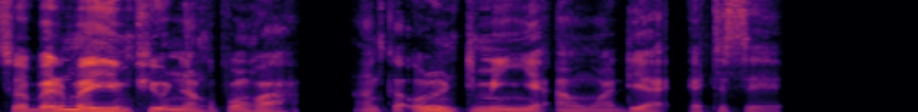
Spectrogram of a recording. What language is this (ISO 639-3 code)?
aka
